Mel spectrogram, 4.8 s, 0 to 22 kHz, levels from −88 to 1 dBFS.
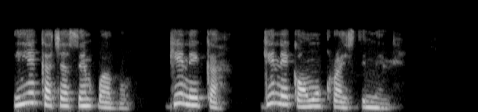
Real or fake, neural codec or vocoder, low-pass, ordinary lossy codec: real; none; 7.2 kHz; Opus, 24 kbps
